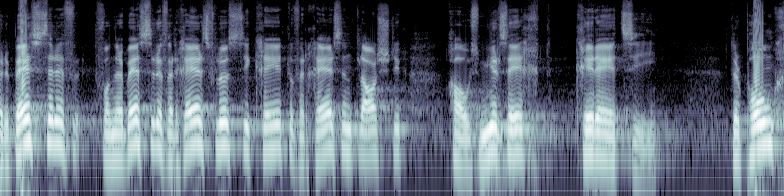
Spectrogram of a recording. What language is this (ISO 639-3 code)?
gsw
